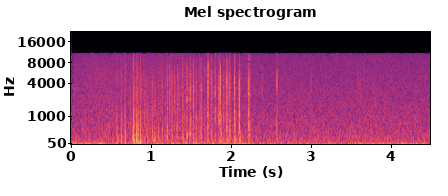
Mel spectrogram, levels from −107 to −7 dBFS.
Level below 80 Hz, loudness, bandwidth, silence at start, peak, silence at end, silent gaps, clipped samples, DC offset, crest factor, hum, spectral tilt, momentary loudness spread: -44 dBFS; -33 LUFS; 11.5 kHz; 0 s; -2 dBFS; 0 s; none; under 0.1%; under 0.1%; 32 dB; none; -2.5 dB/octave; 13 LU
